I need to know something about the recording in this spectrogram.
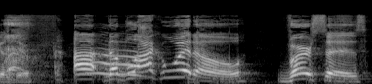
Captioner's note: laughter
